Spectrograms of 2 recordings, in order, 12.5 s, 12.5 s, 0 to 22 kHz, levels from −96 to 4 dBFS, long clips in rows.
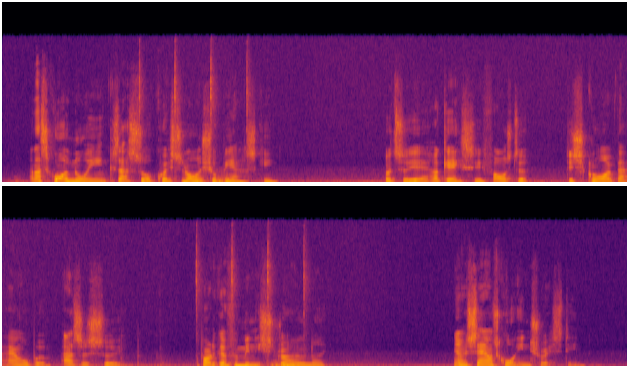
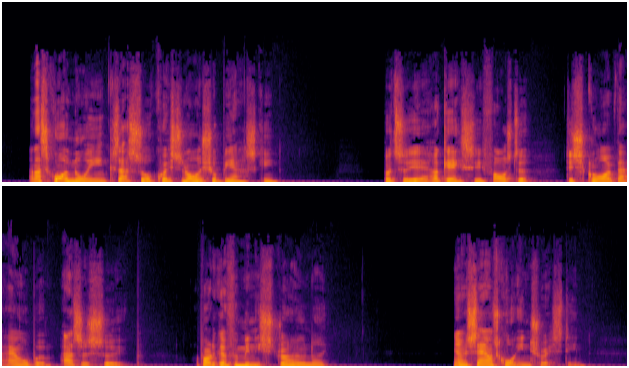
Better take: second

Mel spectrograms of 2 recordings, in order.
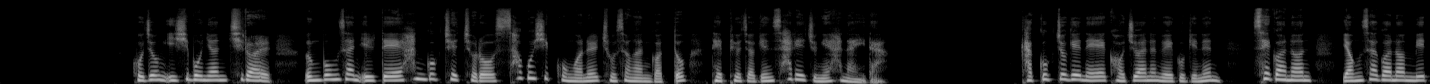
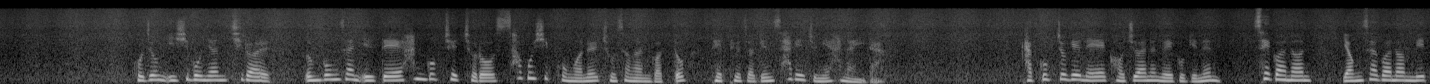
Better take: first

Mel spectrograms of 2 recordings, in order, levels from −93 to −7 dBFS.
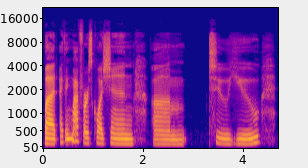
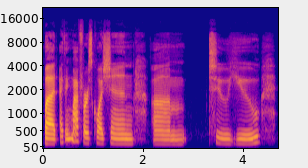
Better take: first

